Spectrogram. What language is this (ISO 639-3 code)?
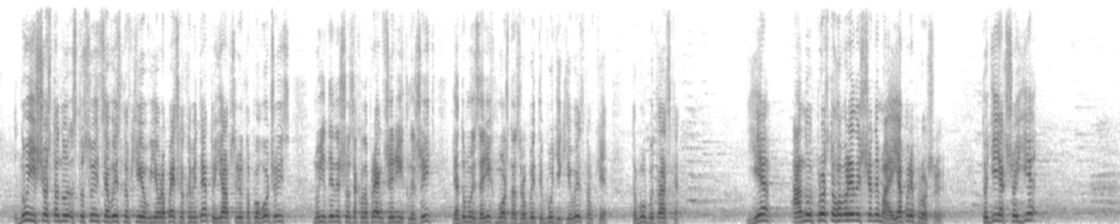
ukr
